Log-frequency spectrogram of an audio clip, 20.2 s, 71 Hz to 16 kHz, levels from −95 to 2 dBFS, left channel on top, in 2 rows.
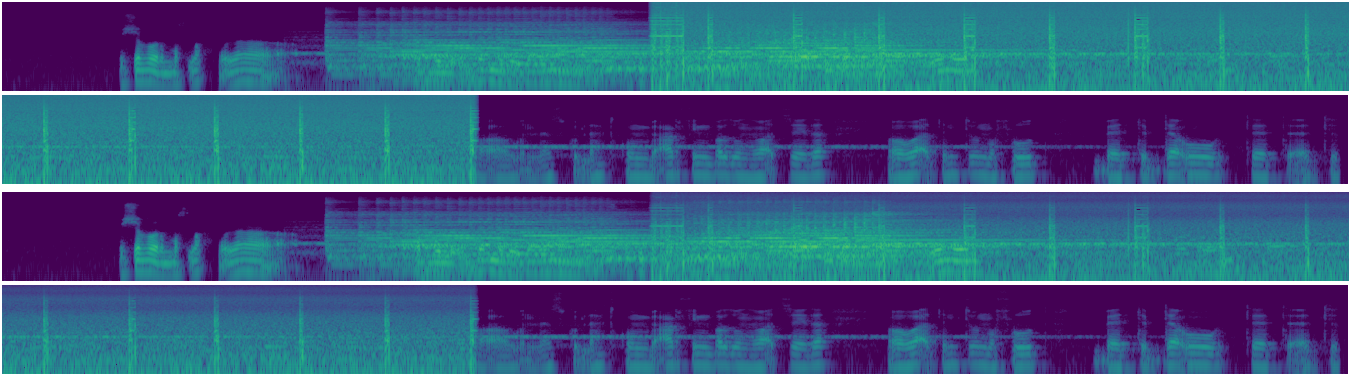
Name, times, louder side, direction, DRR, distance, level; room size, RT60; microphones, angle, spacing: voice 1, 0.9-2.2 3.1-5.3 5.7-7.4 8.5-9.3, right 3 dB, 45° right, 0.7 m, -42 dB
sound 1, 2.4-14.3 14.5-14.6, equal, ahead, 0.5 m, -35 dB
sound 2, 4.9-13.7, left 7 dB, 65° left, 1.3 m, -34 dB
voice 2, 8.7-10.9 11.3-16.3 16.7-17.9 18.3-20.1, right 1 dB, 15° right, 3.2 m, -53 dB
head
